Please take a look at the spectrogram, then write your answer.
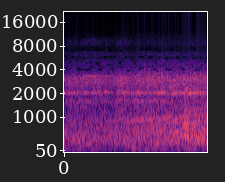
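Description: A train brakes to stop for logs piled on the tracks, making a steady, dense grinding rumble with a harsh metallic hiss spread across the range. It holds at an even loudness for about a second with no voices.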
